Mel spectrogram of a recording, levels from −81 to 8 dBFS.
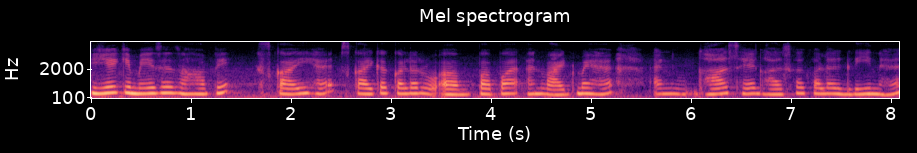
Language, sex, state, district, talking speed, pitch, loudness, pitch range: Hindi, female, Chhattisgarh, Bilaspur, 190 wpm, 255 Hz, -17 LUFS, 245-265 Hz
